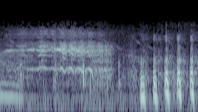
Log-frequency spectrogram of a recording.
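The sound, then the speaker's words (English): A horse gives a drawn-out, wavering whinny, then breaks into a quick series of five loud, pulsing snorts as the neigh trails off. No one speaks. “For why you look at Pancho, Senor Horse?”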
